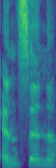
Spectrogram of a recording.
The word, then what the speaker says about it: ensign: It is pronounced ensign. I was pronouncing it, well, I wasn't sure if it was ensign or ensign. It is sin.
